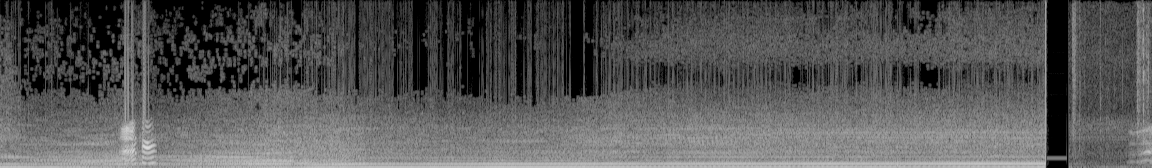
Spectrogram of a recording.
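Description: A boat motor drones steadily close by.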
